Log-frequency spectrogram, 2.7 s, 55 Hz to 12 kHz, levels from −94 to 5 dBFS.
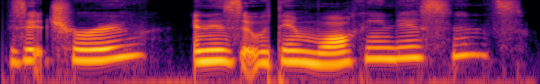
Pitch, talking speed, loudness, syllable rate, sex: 265 Hz, 180 wpm, -15 LUFS, 5.5 syllables/s, female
